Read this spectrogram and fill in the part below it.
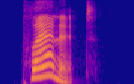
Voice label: "PLANET", English; 3000 words

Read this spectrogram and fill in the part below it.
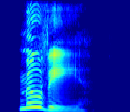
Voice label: "movie", English; 3000 words

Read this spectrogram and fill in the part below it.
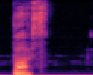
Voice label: "BUS", English; 3000 words

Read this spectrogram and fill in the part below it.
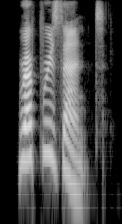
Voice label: "REPRESENT", english; 3000 words

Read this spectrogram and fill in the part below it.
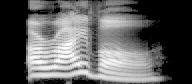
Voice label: "arrival", english; 3000 words

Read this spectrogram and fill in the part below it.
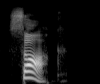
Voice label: "SOCK", english; 3000 words

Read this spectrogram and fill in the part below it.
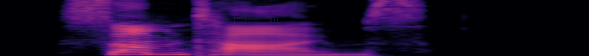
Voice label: "SOMETIMES", english; 3000 words

